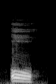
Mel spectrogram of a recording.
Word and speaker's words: haut: Okay, final T not pronounced, and then this H as previously, you don't pronounce it, so this is haut.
